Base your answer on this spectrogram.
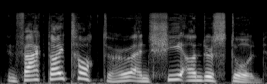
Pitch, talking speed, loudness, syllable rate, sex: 175 Hz, 200 wpm, -17 LUFS, 4.7 syllables/s, male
